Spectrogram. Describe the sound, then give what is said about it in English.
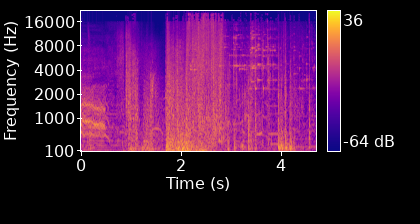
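A sharp, loud gunshot from Diggins cracks out in a saloon, smashing into the mirror behind the bar, followed at once by a burst of shattering glass, with bright shards tinkling and clattering for a few seconds afterward. “Diggins' shot smashed into the mirror behind the bar, scattering shards of glass.”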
